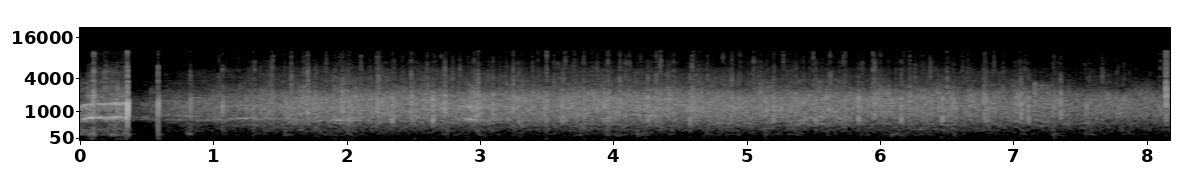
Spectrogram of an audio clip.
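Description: Audience applause that builds over the first second and then holds steady, with a sharp click just after the start.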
